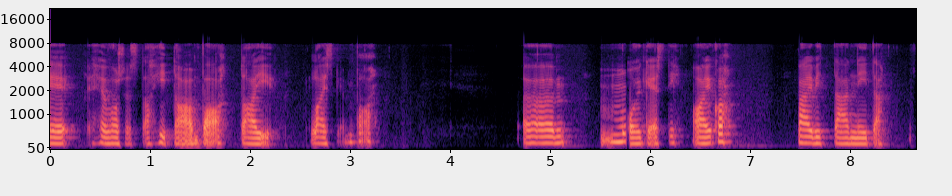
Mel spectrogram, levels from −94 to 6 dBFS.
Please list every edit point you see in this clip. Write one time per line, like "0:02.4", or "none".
0:05.7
